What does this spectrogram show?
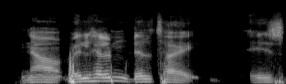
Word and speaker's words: Dilthey: and I was talking to you about Wilhelm dilai now Wilhelm dilai is w i l h e l m willhelm d i l t h y delai uh he was somebody who believed in a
